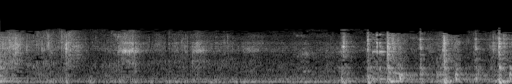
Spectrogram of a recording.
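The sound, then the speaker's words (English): A hand water pump is worked, its handle clanking and squeaking in quick repeated strokes while water gushes and splashes steadily underneath. “Pump.”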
